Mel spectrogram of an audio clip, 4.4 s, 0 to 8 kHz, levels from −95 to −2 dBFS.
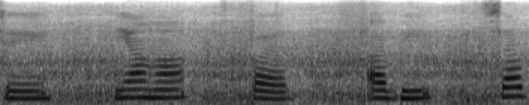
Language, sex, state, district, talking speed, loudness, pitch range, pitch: Hindi, female, Chandigarh, Chandigarh, 70 wpm, -14 LUFS, 210-230 Hz, 220 Hz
